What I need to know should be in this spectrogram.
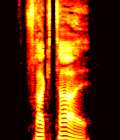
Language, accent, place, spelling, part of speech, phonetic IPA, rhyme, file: German, Germany, Berlin, Fraktal, noun, [fʁakˈtaːl], -aːl, De-Fraktal.ogg
- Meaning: fractal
